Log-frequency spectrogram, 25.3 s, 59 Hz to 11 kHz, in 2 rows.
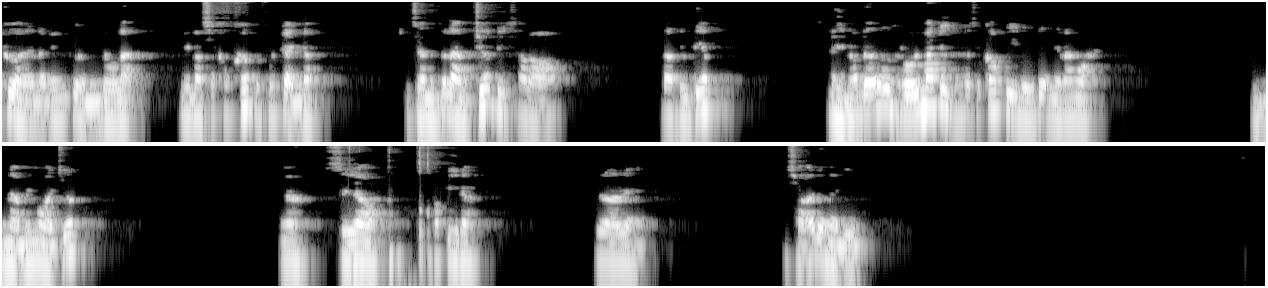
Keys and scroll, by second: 16.3-17.0 typing, 19.3 space, 22.0-24.0 typing, 25.1 typing.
